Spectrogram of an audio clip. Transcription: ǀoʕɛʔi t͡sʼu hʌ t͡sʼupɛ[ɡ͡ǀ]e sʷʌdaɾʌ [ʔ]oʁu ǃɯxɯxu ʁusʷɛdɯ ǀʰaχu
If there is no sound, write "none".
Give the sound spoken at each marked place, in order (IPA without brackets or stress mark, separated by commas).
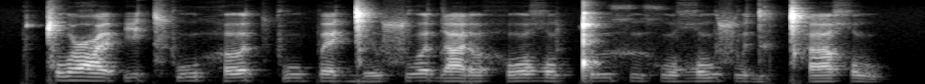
ɡ͡ǀ, h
